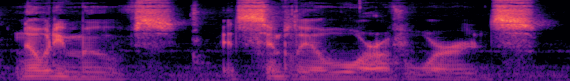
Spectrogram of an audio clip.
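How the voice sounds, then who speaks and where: A man reads dramatic narration for a horror audio drama. His voice is on the low side with a tense, bright edge. He delivers it in a grave, measured way. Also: fairly even intonation, a little hiss or hum.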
